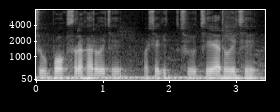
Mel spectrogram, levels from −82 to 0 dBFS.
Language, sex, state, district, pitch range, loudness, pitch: Bengali, male, West Bengal, Cooch Behar, 95-100 Hz, -17 LUFS, 95 Hz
